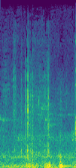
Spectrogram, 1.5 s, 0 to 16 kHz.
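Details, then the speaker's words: 1972 Mercedes-Benz 280SE 4.5 (W108), Bosch D-Jetronic, ignition on: throttle slowly opened fully and closed gives 20 faint, crisp distinct clicks; throttle position switch working properly, checked over a driving stumble. "there you go completely open and closed so the throttle positioning switch is functioning properly"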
